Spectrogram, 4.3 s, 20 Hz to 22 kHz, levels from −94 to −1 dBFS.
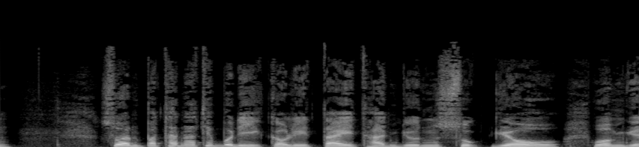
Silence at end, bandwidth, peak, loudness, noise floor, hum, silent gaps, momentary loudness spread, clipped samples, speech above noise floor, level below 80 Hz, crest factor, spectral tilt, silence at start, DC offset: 0 s; 15.5 kHz; -14 dBFS; -31 LUFS; -60 dBFS; none; none; 7 LU; under 0.1%; 30 dB; -66 dBFS; 16 dB; -6 dB/octave; 0 s; under 0.1%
